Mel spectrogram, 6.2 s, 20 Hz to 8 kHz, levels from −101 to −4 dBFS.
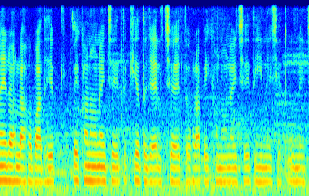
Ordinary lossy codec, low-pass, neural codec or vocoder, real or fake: none; 7.2 kHz; none; real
